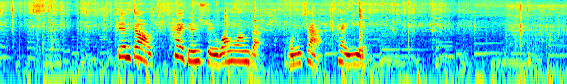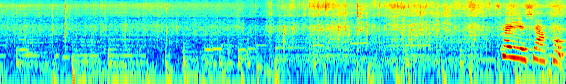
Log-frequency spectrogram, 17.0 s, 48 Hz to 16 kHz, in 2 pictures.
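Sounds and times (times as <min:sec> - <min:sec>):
vegetables sizzling in hot oil: 0:00.0 - 0:17.0
spatula scraping a wok: 0:00.1 - 0:08.4, 0:12.8 - 0:17.0.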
